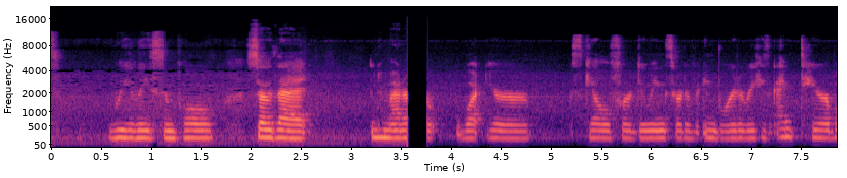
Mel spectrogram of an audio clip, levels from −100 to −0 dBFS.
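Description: Adaptive stream starting at a low bitrate, 0 to 2.0 s: the opening treble sounds thin and synthetic, pointing to a bitrate near 16 kbit/s, before quality jumps up seamlessly once the player has measured the connection.

At 3.56 s a 0.2 s silence precedes dull, boxy sound cut off near 10.3 kHz, a few decibels quieter and with new background noise, most likely an input switched to a poorer device.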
